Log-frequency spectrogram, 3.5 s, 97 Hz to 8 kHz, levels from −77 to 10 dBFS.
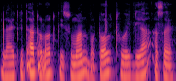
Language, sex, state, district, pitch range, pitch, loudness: Assamese, male, Assam, Sonitpur, 125-140 Hz, 125 Hz, -21 LUFS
